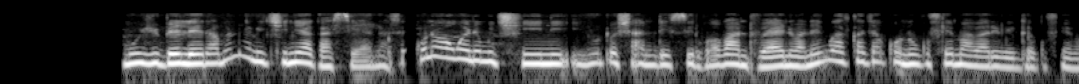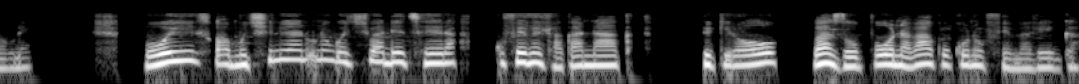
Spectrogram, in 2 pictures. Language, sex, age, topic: Ndau, female, 25-35, health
